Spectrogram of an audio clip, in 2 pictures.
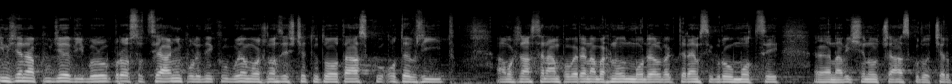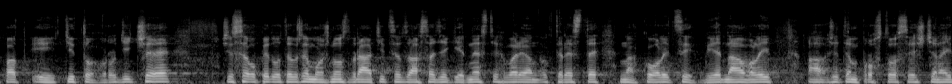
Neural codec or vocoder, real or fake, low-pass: vocoder, 44.1 kHz, 128 mel bands, Pupu-Vocoder; fake; 14.4 kHz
